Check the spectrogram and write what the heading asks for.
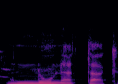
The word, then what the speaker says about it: nunatak: João, diz-se Nunatak, no island.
